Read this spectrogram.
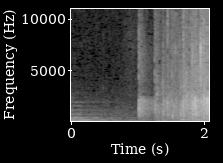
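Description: Clarinets hold a final soft chord that fades out.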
